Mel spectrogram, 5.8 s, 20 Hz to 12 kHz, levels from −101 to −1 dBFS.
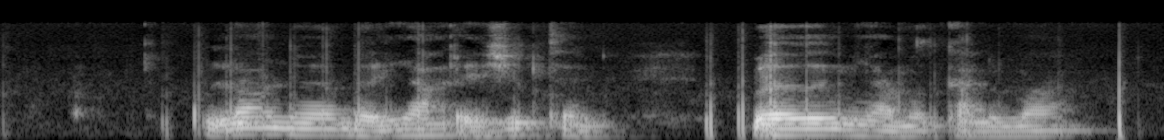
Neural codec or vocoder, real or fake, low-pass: codec, 16 kHz, 6 kbps, DAC; fake; 7.2 kHz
